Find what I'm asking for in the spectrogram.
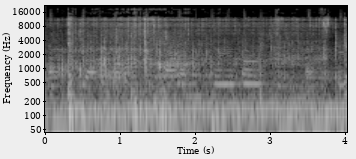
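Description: Parsley lemon tea is poured off into a cup, a steady liquid gush running the length of the pour at low volume, with a little talk in the background.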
